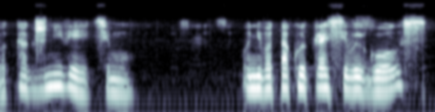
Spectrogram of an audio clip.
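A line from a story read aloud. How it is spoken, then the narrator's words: Whisper. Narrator (Russian): Лукерия Семеновна прошептала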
